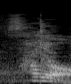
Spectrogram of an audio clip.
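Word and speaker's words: 作用: 물론 이외에도 여러 가지가 많습니다만 이처럼 작자를 사그라고 발음하지 않고 여기서 사교, 그 다음에 작용은 사요, 그 다음 발작은 헛사, 그 다음 조작은 소사. 이처럼 이런 작자를 전부 다 사라고 읽는 점에 아주 조심하시고요.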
